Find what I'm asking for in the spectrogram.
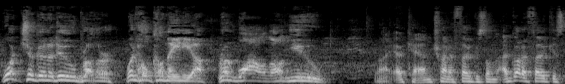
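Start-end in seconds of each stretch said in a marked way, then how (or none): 0.0-3.2 Hulk Hogan impression. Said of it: "Or Hulk Hogan".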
